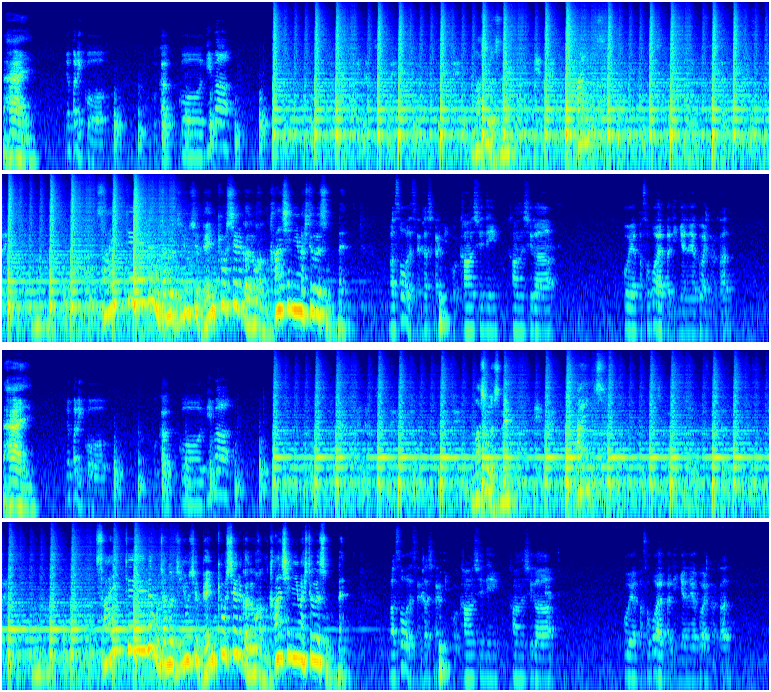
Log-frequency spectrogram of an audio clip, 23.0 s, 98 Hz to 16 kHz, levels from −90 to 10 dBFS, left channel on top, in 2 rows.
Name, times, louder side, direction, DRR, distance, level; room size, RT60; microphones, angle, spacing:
voice 1, 0.0-0.4 7.0-7.6 8.6-9.0 11.9-12.3 12.9-16.6, right 1 dB, 40° right, 2 dB, 1.3 m, -30 dB
voice 2, 1.0-1.5 2.2-3.4 4.5-7.3 7.9-8.8 9.7-11.7 16.9-17.0 17.3-19.7 20.8-22.4, left 1 dB, 90° left, -2 dB, 3.7 m, -49 dB
Run / Walk footsteps, 1.6-13.4, left 1 dB, 15° right, 1.4 m, -47 dB
sound 1, 4.0-16.0, equal, 30° left, 0.6 m, -34 dB
6.1 x 3.9 x 4.4 m, 0.34 s
head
